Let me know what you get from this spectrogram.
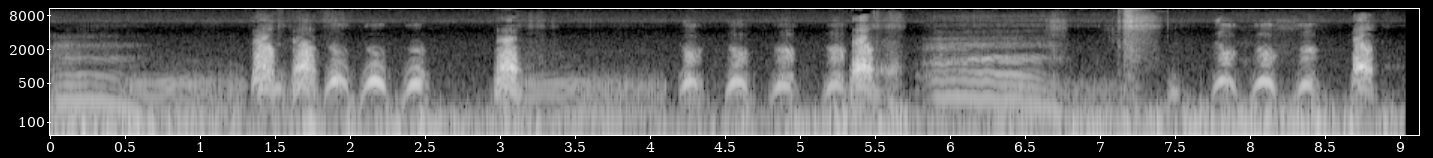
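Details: A pair of pugs reacting to their own shadows with quick runs of sharp, high barks, interspersed with drawn-out whining and growly sounds.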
